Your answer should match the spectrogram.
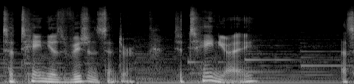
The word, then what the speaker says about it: Titania: you can't and he says that looks like titania's vision center titania that's how you pronounce it okay um detective later did you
